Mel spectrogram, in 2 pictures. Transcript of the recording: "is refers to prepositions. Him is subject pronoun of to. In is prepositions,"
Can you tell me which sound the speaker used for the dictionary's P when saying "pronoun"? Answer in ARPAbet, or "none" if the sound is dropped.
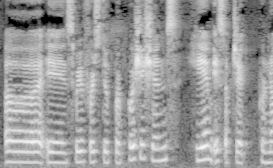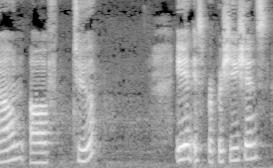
P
